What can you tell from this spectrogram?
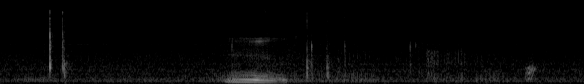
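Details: Pet cat answering its owner indoors with a single drawn-out, low, rich meow lasting under a second, followed by a short faint higher mew; soft clicks and taps in a quiet room.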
